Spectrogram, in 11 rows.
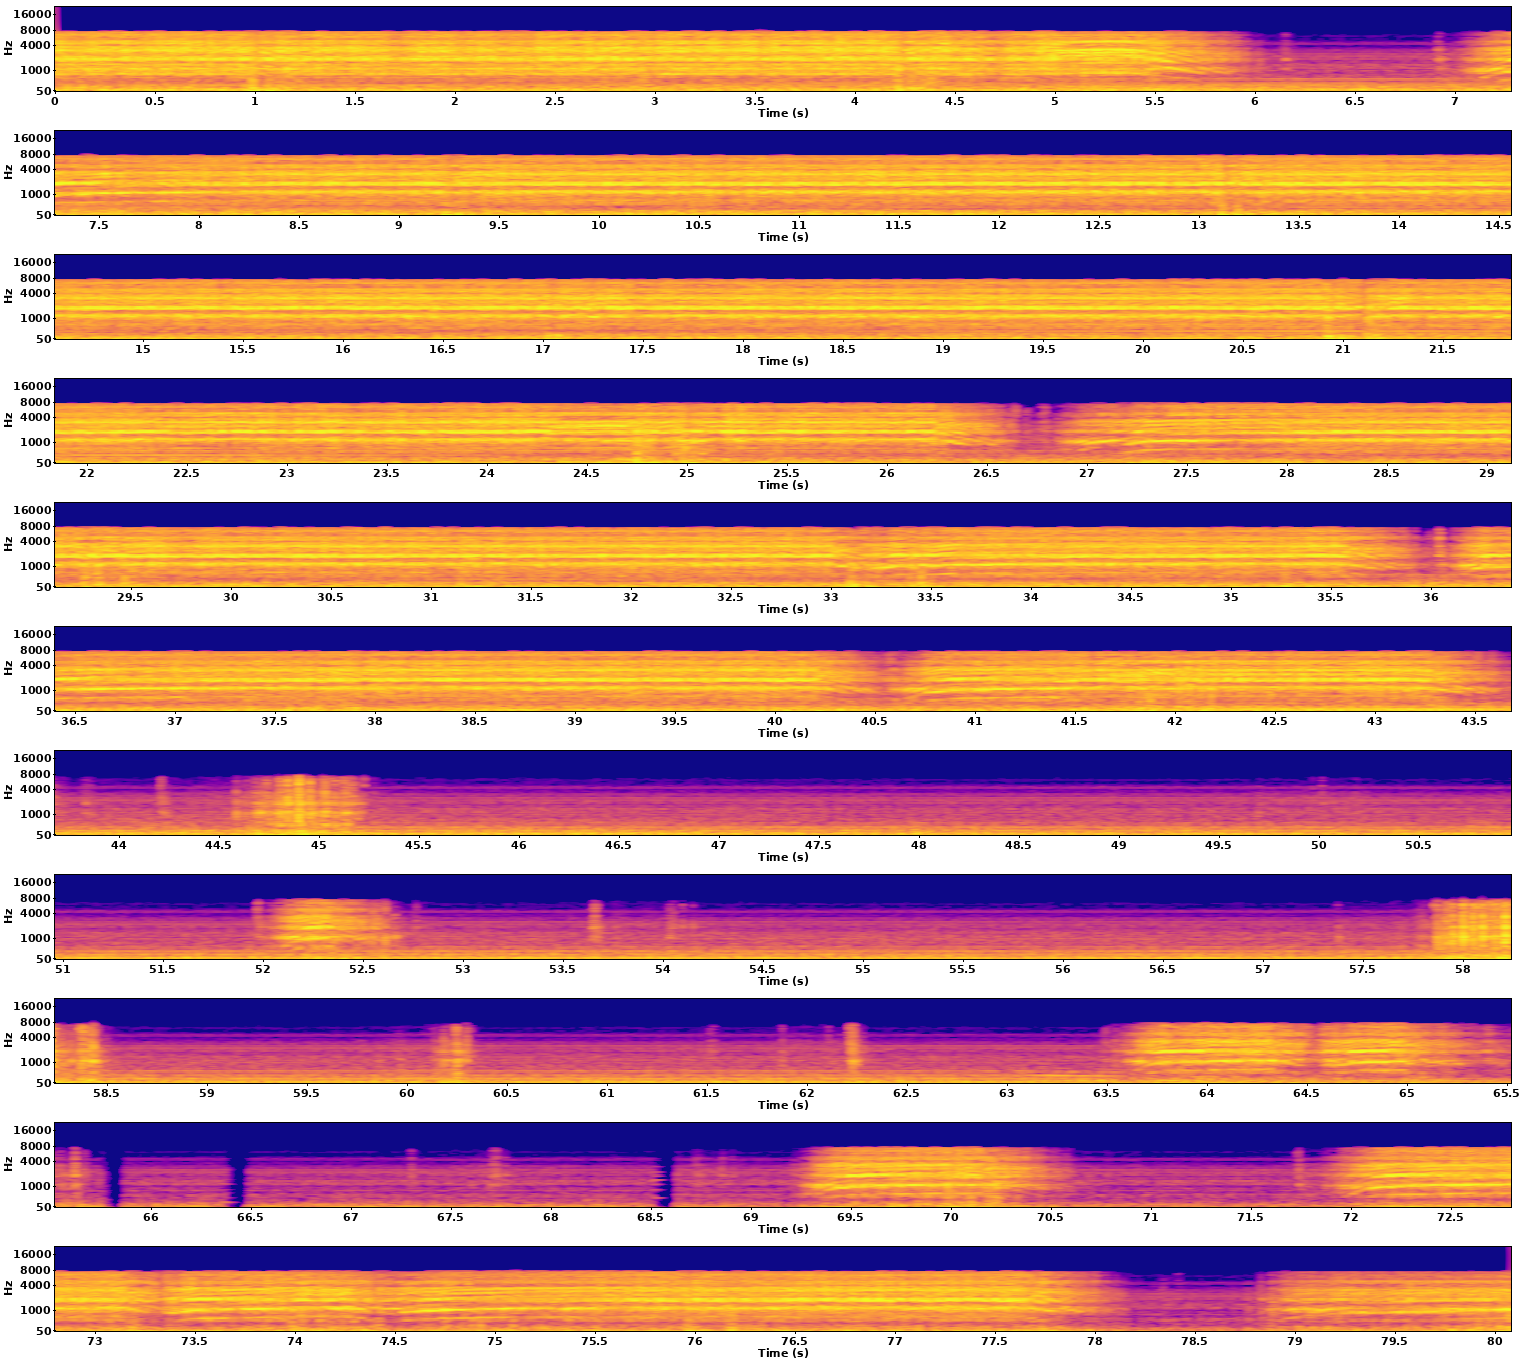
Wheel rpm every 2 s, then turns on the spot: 200, 200, 140, 70, 160, 160, 160, 160, 160, 160, 160, 160, 150, 100, 160, 160, 150, 120, 140, 140, 130, 100, 10, 0, 0, 10, 20, 0, 10, 10, 0, 10, 60, 0, 40, 30, 120, 140, 120, 80.
52-54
